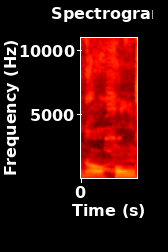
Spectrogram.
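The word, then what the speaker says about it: hūṃ: You can visualize, this is Tibetan letter, but you can visualize English, Hong, H-U-N-G, Hong.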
